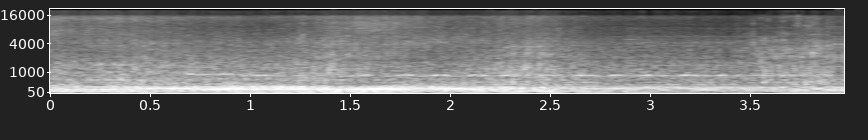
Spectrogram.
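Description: Motorcycles escorting an under-23 men's criterium bicycle race in Tagaytay drone steadily and loudly close by, their engines holding a constant hum with slight swells for a few seconds.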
